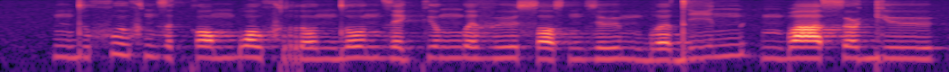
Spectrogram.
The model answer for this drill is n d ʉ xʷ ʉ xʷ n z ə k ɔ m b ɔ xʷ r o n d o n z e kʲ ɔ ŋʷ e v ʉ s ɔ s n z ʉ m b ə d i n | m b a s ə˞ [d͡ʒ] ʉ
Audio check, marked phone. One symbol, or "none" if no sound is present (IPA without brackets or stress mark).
ɡʲ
